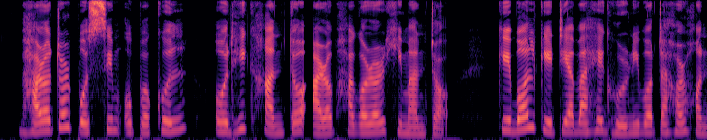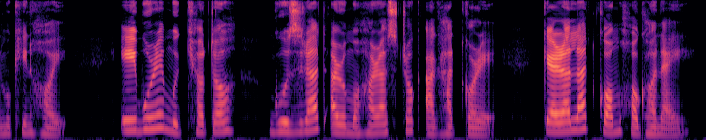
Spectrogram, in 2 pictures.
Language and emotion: Assamese, neutral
